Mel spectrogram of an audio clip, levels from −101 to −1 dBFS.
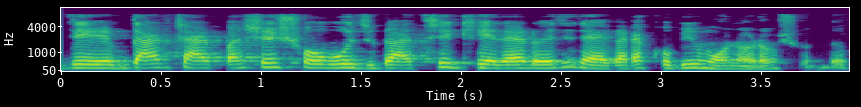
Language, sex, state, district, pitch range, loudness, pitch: Bengali, female, West Bengal, Kolkata, 175-195 Hz, -15 LUFS, 185 Hz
